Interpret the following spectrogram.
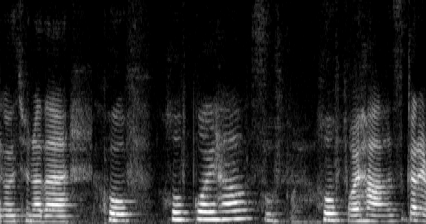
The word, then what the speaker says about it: Hofbräuhaus: Hofbräuhaus, got it right. I keep pronouncing it as if the umlaut's on the O rather than the A, but Hofbräuhaus.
